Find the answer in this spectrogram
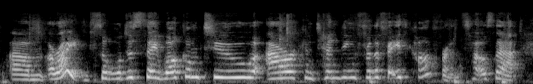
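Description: A woman hosts a Bible study conference over a video call. Her voice sits a little high, and she talks in a chatty, rambling way, with plenty of fillers and restarts. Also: normal speed, a little hiss or hum. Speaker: host of women's Bible study webinar. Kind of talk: casual webinar hosting.

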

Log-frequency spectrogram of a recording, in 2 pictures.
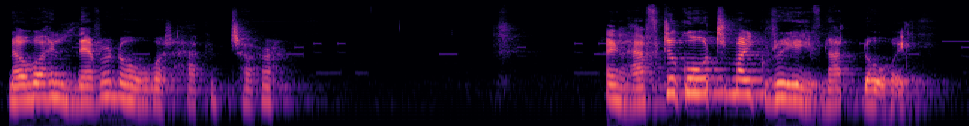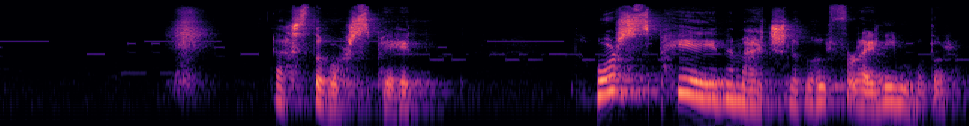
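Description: A woman's voice: mid-range voice, lively intonation, a little slow, pauses often, close to an everyday voice. A woman playing an elderly, wistful Irish mother from Cork in an amateur hospital radio play. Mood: grieving, wistful. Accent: Irish, County Cork. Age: older.

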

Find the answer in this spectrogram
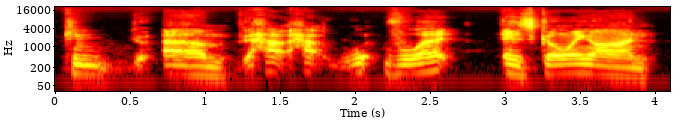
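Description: A man co-hosting a podcast in casual conversation, with a husky, rough-edged voice. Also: mid-range voice, slow pace, fairly bright tone. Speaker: podcast co-host. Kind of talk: casual chat.

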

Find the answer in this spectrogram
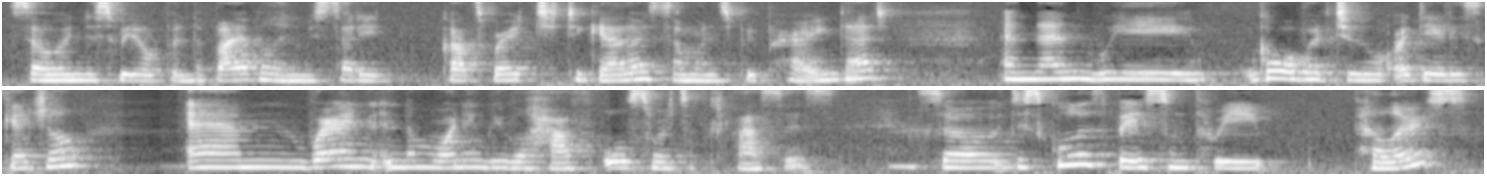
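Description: A young woman from Belgium talks about her mission school training. Her voice sits a little on the high side. She speaks slowly and thoughtfully, pausing and restarting as she finds the right words. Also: steady tone, darkish tone, poor audio. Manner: unhurried, searching for words, restarts. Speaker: interview guest, mission school student. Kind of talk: casual interview answers.

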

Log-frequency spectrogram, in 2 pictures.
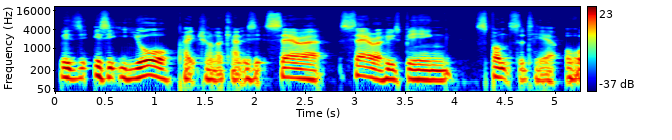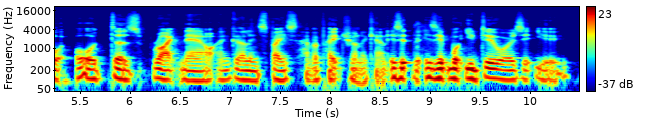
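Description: A man's voice: fairly low pitch, fairly even intonation, moderate pace, creaky, hardly any pauses, slightly rough. A man hosting a podcast interview who asks questions hesitantly, repeating his words. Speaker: podcast host.

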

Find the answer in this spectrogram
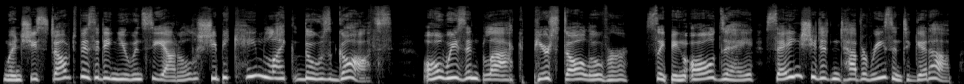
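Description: Woman doing a shaky worried old auntie from mexico, higher voice, pleading and a bit judgy. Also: expressive, unhurried, few pauses, dry recording, clean studio sound. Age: older. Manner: trembling, pleading, disapproving. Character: older woman from Mexico, anxious grandmother aunt.

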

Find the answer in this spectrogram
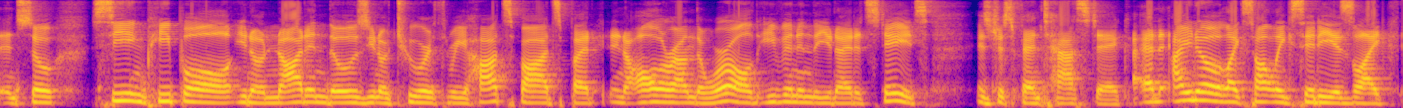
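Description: Brief: host from Bangladesh, mid-pitched, enthusiastic and conversational. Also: a bit bright. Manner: enthusiastic, thinks aloud with repeated words. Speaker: podcast host. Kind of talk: casual interview conversation.

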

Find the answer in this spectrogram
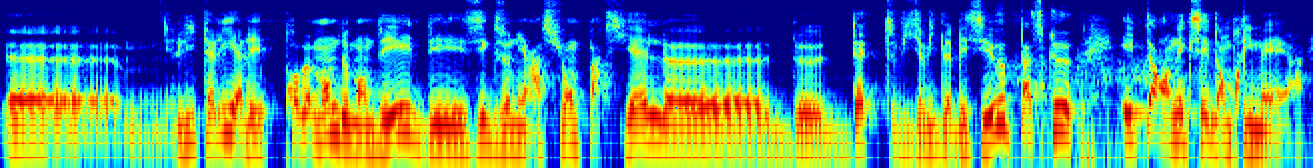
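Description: Hesitant, animated Italian-born man. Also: mid-range voice, measured pace, vocal fry. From Italy. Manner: hesitant, frequent fillers and restarts, emphatic rises. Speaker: interview guest. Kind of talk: political interview conversation.

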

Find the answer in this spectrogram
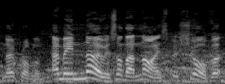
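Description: A man's voice: high voice, lively intonation, fast. A tipsy British man co-hosting a podcast in casual chat. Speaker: podcast co-host. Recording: busy bar with music and chatter. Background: music and crowd.

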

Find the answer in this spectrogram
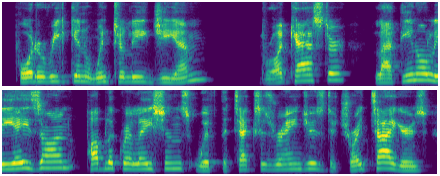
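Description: Earnest man hosting a podcast. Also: a little high. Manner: measured, earnest, with some fillers. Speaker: podcast host. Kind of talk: warm formal interview introduction.

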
